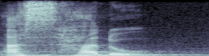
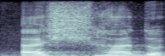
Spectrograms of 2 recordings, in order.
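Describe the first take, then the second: First: The consonant after the first vowel is plain s. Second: The consonant after the first vowel is sh. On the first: The speaker calls it wrong. "jangan ashadu ... bunyi S saja" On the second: The speaker calls it right. "asyhadu S Y"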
